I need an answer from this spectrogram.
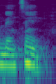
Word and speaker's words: maintain: the first one so you have maintain maintain so put your hand on your chest you see that it has two syllables so maintain so the since it's a verb you have to stress the second part so the first part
